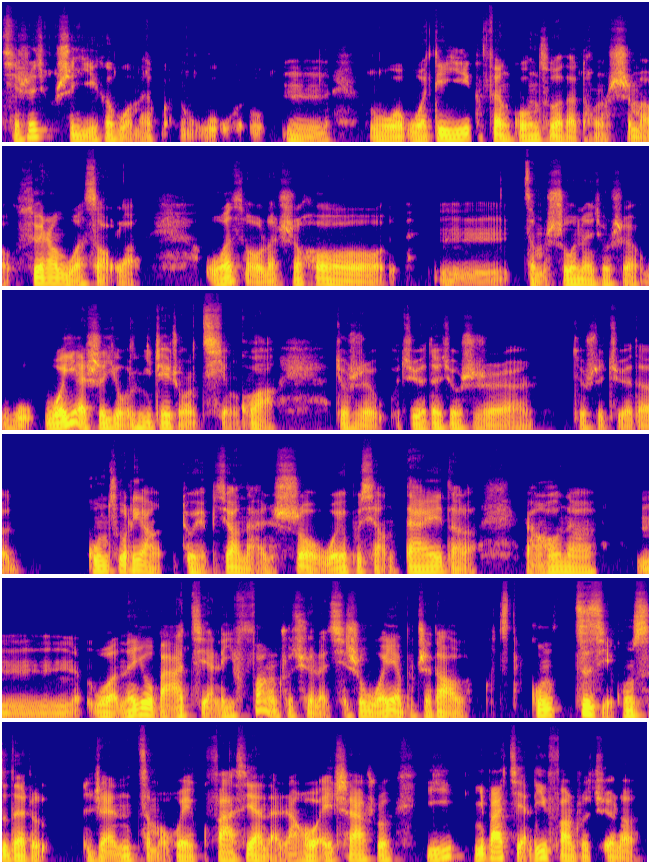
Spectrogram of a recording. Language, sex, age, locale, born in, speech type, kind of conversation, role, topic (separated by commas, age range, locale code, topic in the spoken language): Chinese, male, 35-39, zh-CN, China, conversation, unstructured, none, 如果工资和工作量不匹配，你会选择忍受吗？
